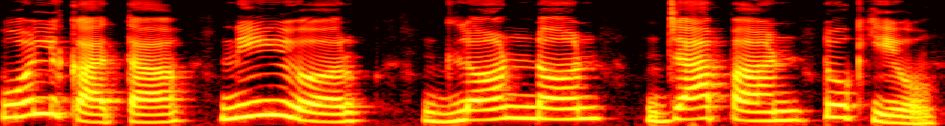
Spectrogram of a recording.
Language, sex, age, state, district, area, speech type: Bengali, female, 60+, West Bengal, Purba Medinipur, rural, spontaneous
